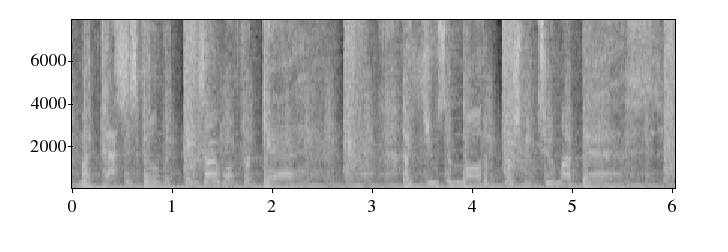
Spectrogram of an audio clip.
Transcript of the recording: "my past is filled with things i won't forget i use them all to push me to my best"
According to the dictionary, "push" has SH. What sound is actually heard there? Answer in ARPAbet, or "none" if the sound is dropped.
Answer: SH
